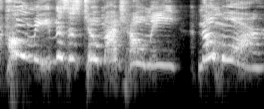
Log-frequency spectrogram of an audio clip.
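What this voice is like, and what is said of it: Imitates a cartoon character's voice. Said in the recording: “my Marge impression from The Simpsons ... that's actually like a really good Marge”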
